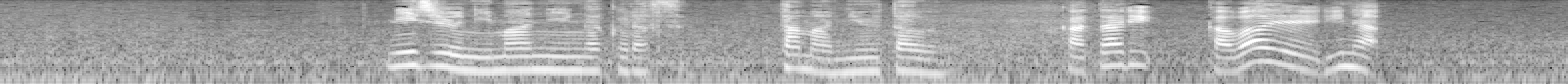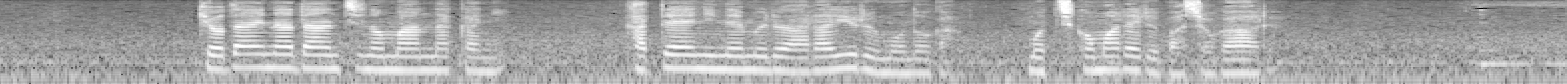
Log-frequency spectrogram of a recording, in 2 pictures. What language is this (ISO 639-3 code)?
jpn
